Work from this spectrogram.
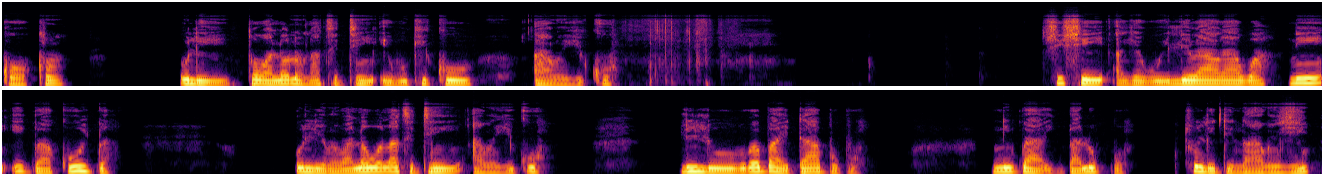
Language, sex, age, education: Yoruba, female, 30-45, tertiary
